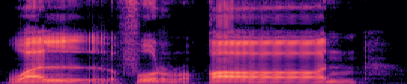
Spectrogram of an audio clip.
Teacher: huruf ra dibaca tebal, dibaca tafkhim.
